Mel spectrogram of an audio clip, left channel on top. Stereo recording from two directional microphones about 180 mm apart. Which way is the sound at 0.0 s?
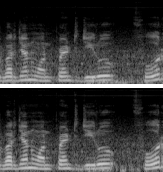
60° right (ahead or behind).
